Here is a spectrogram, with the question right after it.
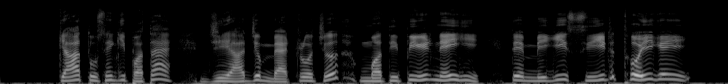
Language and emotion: Dogri, happy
